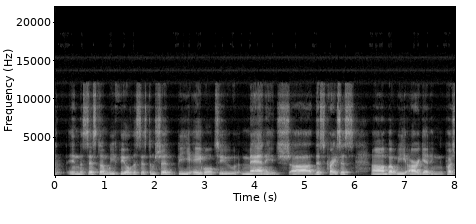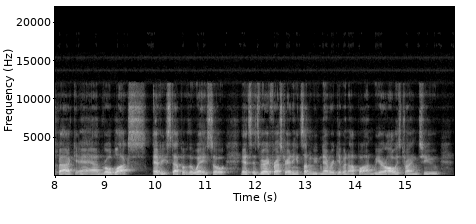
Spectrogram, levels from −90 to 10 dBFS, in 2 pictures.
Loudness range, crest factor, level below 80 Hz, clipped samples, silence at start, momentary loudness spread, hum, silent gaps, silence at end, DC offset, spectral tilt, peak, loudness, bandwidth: 2 LU; 18 dB; -56 dBFS; under 0.1%; 0 s; 10 LU; none; none; 0.3 s; under 0.1%; -5 dB/octave; 0 dBFS; -19 LUFS; 12.5 kHz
